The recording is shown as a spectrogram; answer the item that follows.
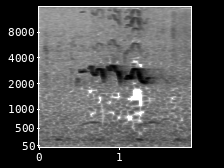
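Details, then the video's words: Rufous-browed Peppershrike singing from an ipê tree to mark its territory, one rich, warbled whistled phrase rolling up and down for nearly a second over a quiet background. "o pitiguari e seu lindo canto"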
